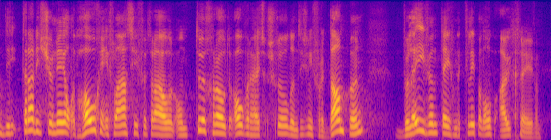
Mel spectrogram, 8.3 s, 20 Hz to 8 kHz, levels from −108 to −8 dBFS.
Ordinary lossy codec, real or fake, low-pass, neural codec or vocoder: none; fake; none; codec, 16 kHz, 0.8 kbps, ZipCodec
